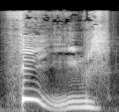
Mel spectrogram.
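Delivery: high, outraged cry of a crazed hermit. Acted. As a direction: sound the alarm in a high voice. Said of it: "the human cried".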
